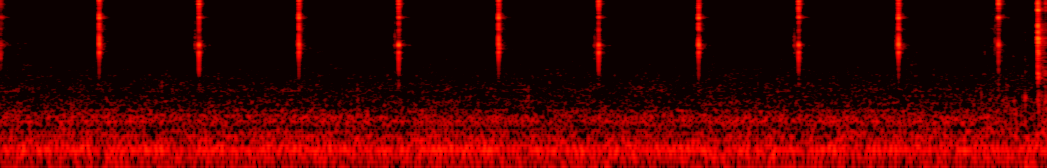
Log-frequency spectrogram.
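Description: Faint, sharp ticks about once a second over low room hum: a newly filled insulin pump pod priming itself, a normal device sound.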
